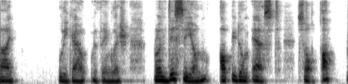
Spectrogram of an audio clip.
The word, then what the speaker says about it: Brundisium: So brundisium sorry yeah brisium short I excuse me. See even I leak out with English. Brundium opidum est.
